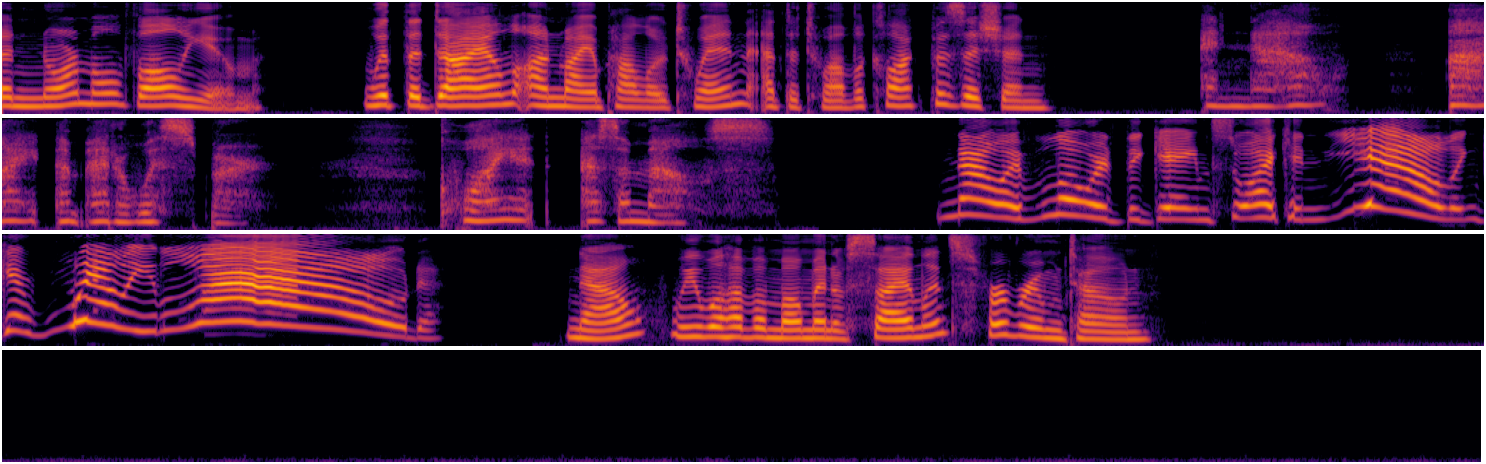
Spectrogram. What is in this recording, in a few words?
Studio Raw Audio Sample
